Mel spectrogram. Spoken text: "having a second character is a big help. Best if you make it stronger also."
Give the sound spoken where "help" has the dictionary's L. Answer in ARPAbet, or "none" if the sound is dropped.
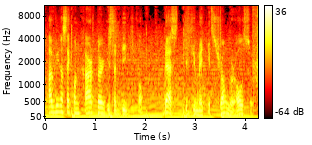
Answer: none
